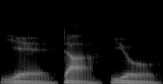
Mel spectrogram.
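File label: "yetayo", concatenated syllables; Affixing experiment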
